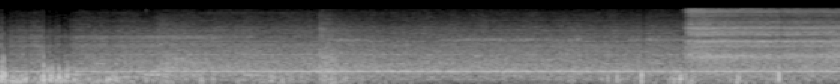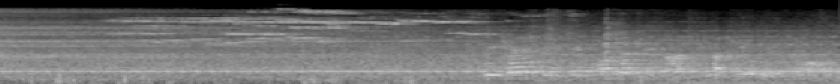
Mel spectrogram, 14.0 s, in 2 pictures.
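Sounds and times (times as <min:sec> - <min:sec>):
train wheels squealing: 0:03.7 - 0:11.7
steady hum: 0:05.7 - 0:08.8.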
